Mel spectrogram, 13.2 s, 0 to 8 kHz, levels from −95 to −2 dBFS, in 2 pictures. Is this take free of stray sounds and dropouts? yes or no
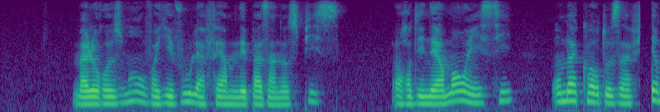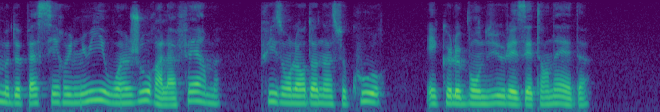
no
